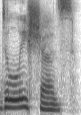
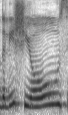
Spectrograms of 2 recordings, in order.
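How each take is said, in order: First: The ending is said as a single short 'us'. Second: The ending is said with separate o-u vowels. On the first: The speaker calls it right. "A terminação vai ser us" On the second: The speaker calls it wrong. "isso não existe no inglês"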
